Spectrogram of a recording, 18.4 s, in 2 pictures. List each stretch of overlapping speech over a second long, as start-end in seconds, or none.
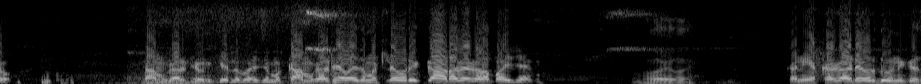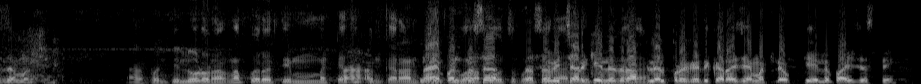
13.4-15.6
